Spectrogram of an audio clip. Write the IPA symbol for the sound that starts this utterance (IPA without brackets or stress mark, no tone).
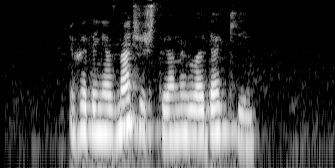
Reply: ɣ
